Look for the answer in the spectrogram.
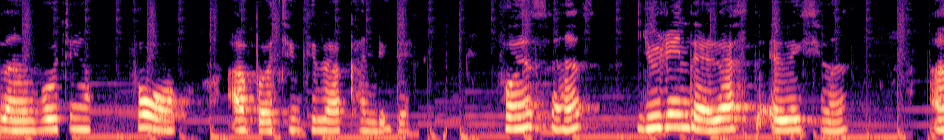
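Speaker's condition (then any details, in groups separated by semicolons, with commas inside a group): Cerebral palsy; from birth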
